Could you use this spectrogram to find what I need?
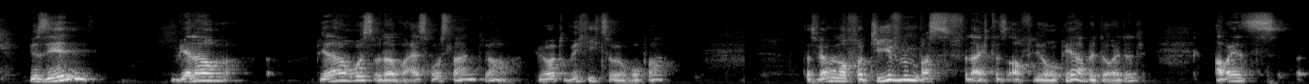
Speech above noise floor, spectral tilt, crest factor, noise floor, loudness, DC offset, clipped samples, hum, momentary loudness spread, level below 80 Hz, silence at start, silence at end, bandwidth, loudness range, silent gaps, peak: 43 dB; -6 dB/octave; 18 dB; -61 dBFS; -18 LUFS; under 0.1%; under 0.1%; none; 13 LU; -60 dBFS; 0 s; 0.05 s; 12 kHz; 6 LU; none; -2 dBFS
